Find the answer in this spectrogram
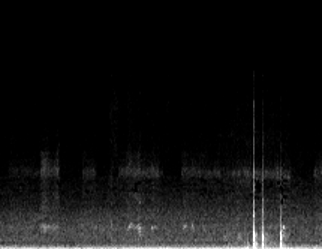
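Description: Steady low hum inside a car cabin with its climate control running, then three short sharp clicks close together about three and a half seconds in.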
